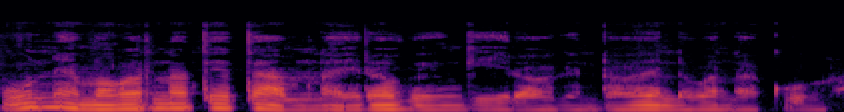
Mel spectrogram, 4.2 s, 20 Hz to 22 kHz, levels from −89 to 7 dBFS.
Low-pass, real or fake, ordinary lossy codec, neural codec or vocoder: 10.8 kHz; fake; AAC, 64 kbps; vocoder, 44.1 kHz, 128 mel bands every 256 samples, BigVGAN v2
